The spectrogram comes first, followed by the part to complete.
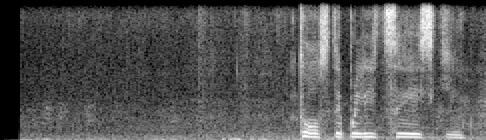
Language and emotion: Russian, angry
